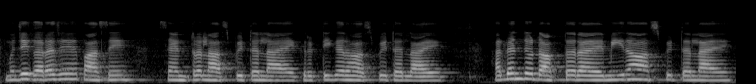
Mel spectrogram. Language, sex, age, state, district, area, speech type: Sindhi, female, 45-60, Maharashtra, Thane, urban, spontaneous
